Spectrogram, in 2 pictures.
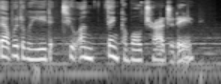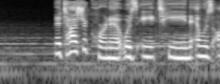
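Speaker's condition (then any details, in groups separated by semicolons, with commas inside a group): No condition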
